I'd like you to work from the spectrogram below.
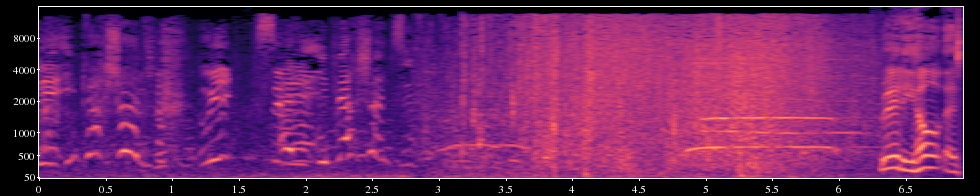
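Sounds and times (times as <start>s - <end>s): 
speech: 0.0s - 5.3s, 6.4s - 6.9s
steady watery wash of a river: 0.6s - 6.9s
swimmers diving and splashing in a river: 2.8s - 6.6s.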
